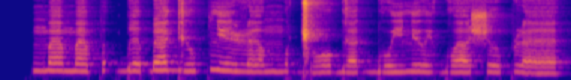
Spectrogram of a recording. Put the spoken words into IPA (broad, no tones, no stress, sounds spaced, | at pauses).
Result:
ŋ͡m ɛː m ɛ p | ɡ͡b e ɓ ɛ ɡʲ u p lʲ e j ɭ e ɐ̯ ŋʷ ʌ ɡ͡ǁ oː ɡ ɛ ɡ͡b u j lʲ ɯː j ɡʷ ɛ ɐ̯ ʃ ɯː p ɭ ɛ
